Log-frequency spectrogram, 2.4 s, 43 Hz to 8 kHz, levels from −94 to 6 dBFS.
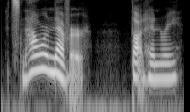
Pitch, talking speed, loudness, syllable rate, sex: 235 Hz, 150 wpm, -17 LUFS, 4.7 syllables/s, female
